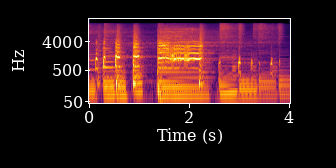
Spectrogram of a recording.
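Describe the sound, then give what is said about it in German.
Chickens cackle in a loud run of short, bright clucks, broken by one longer drawn-out squawk, heard alone without talk. “Was für ein Gegacker.”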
